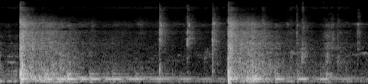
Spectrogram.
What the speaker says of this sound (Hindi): हाँ, कौन फटा रहा बम?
